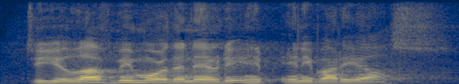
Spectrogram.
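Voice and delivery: usual speaking voice

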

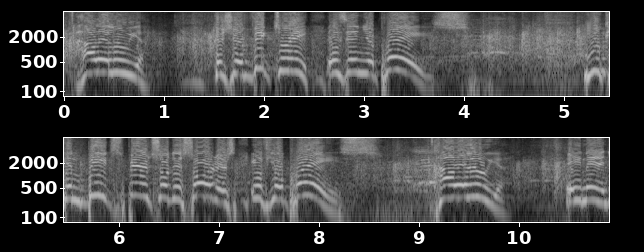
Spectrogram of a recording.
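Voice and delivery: rising, fervent preaching. Acted. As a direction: preach it to the congregation. Preaching at full force.

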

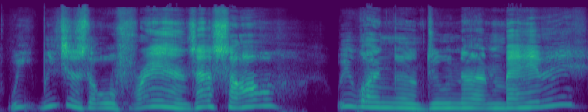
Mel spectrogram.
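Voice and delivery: put-on high, whiny pleading to his baby; pleading with the girlfriend, high and whiny. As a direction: beg her to believe him.

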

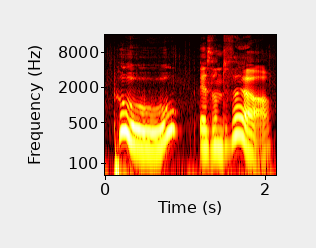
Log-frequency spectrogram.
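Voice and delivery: very slow, loud owl report; ponderous owl announcing news; pompous Owl. A narrator's reading. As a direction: draw out the name, then report gravely.

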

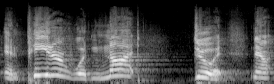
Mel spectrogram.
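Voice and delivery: normal talking voice

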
